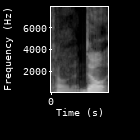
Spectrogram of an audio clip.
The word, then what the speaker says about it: Conan: He was on Conan. – Yeah. – Or Conan. I'm not sure how he pronounced it. – Conan. – It's Conan. Don't take advice from people like me who got very lucky.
